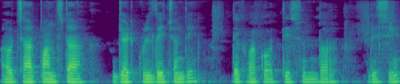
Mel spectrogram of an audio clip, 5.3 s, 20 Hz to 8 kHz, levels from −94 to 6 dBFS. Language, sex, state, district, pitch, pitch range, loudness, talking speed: Odia, male, Odisha, Malkangiri, 105 Hz, 105-110 Hz, -22 LUFS, 125 wpm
